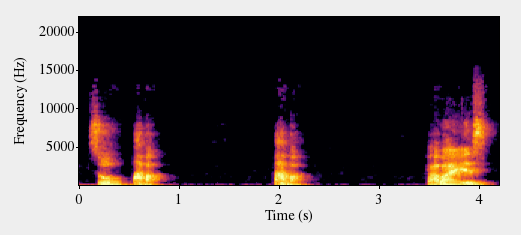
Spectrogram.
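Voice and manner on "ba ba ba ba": "ba ba" falling, second syllable short and light; slight neutral tone. Shown as a demonstration. Teacher demonstrates neutral tone, ba ba with a slight second syllable. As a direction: stress the first "ba", barely touch the second. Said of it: "just do it slightly".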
